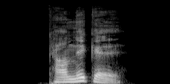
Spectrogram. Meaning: rabbit
- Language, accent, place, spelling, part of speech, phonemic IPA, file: German, Germany, Berlin, Karnickel, noun, /kaʁˈnɪkəl/, De-Karnickel.ogg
